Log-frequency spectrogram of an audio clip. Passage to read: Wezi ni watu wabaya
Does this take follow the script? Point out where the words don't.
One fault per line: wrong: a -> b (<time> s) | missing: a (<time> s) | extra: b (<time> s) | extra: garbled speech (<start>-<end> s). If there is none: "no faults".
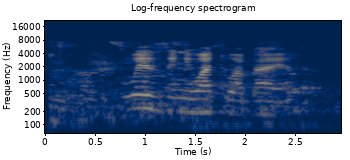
no faults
